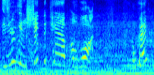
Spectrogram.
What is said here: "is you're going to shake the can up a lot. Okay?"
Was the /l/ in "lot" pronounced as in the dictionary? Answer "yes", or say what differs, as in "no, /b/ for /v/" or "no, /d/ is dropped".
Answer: no, /w/ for /l/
